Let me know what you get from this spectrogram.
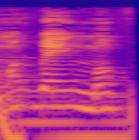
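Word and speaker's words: mukbang (먹방): How you say it? Mukbang? – It's mukbang. It's a mukbang.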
